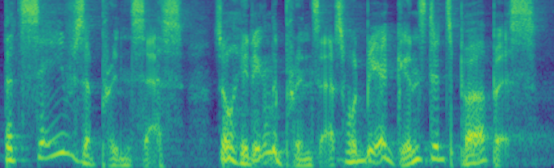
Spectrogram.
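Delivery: put-on high-pitched, precise old shopkeeper; firm toy maker. A narrator's reading. Toy maker argues with inspector, firm and polite. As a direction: reason with him politely in a high voice.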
